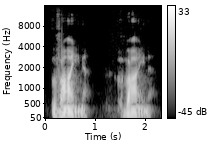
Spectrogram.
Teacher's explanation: the voice sound with the teeth, v, and the bottom lip, v. We make vibration. Also, the position is straight.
